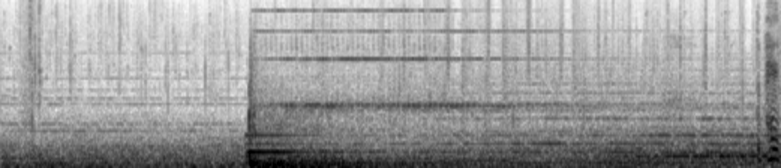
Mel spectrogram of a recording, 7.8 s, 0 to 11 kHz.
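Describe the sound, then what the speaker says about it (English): A payphone rings in the video game Alan Wake 2, its electronic tone starting abruptly partway through and holding steady with bright overtones over a dark, rumbling ambient background, fairly close and continuing to the end. "The payphone was ringing."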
